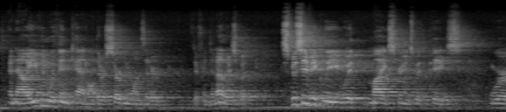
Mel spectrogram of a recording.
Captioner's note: none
